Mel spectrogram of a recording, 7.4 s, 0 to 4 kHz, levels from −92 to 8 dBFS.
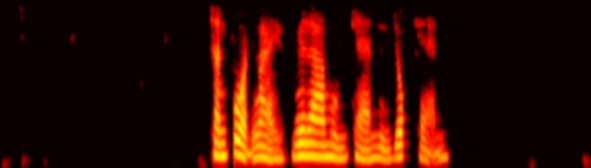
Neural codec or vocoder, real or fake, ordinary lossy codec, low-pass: codec, 16 kHz, 4 kbps, FreqCodec, larger model; fake; none; 3.6 kHz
